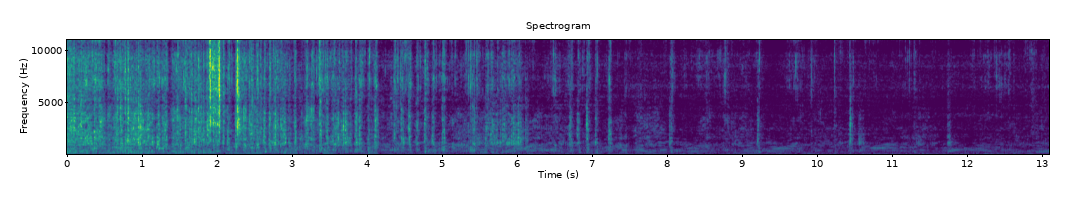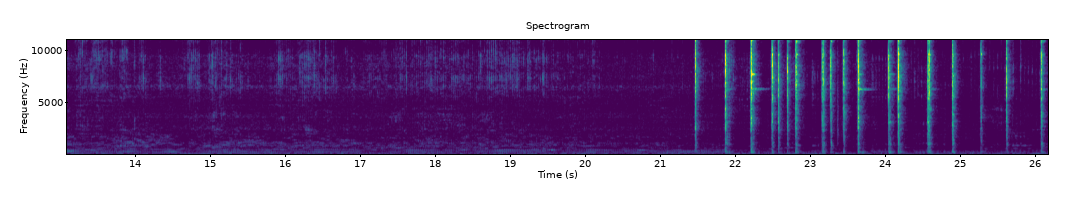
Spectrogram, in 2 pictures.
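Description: Spinning tops whir and scrape loudly across a plastic arena, slowly quietening.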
